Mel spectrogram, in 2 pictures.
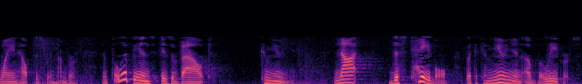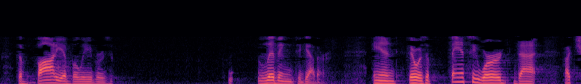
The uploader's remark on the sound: Recorded in the sanctuary of MPPC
